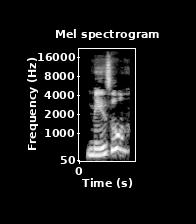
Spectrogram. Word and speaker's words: Maisel: And I was like, Maisel?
